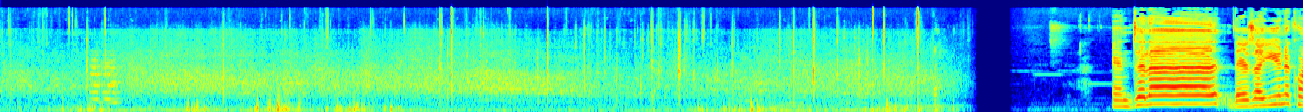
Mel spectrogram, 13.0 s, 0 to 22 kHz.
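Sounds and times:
wind gusts on microphone: 0.0 - 9.8.

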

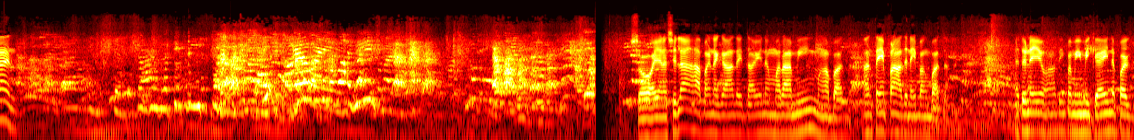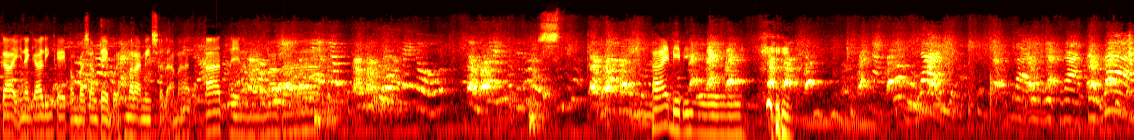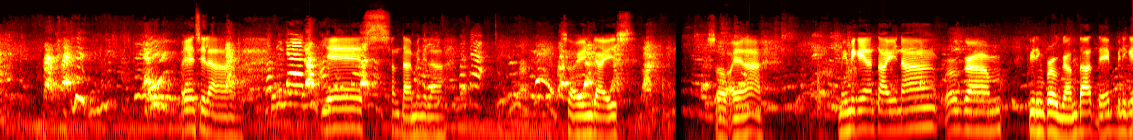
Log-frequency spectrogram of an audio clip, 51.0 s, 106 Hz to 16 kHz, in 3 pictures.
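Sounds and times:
children chattering and calling: 0.0 - 51.0.

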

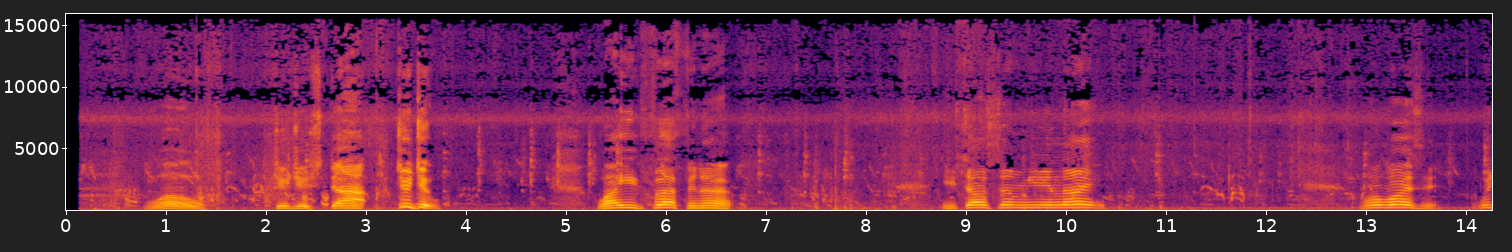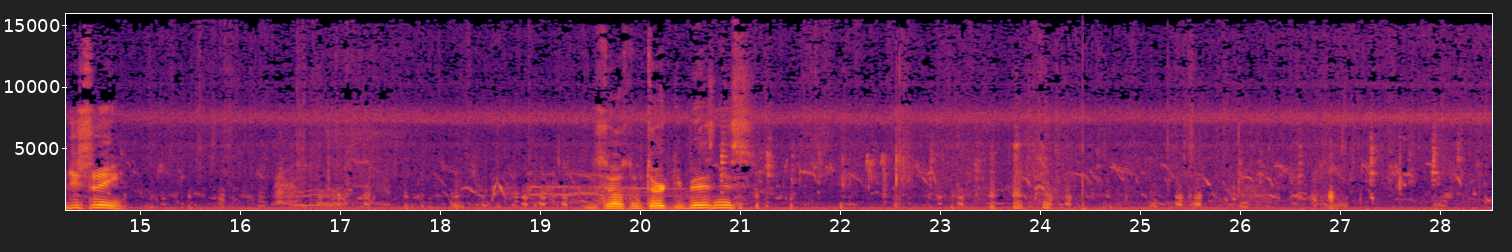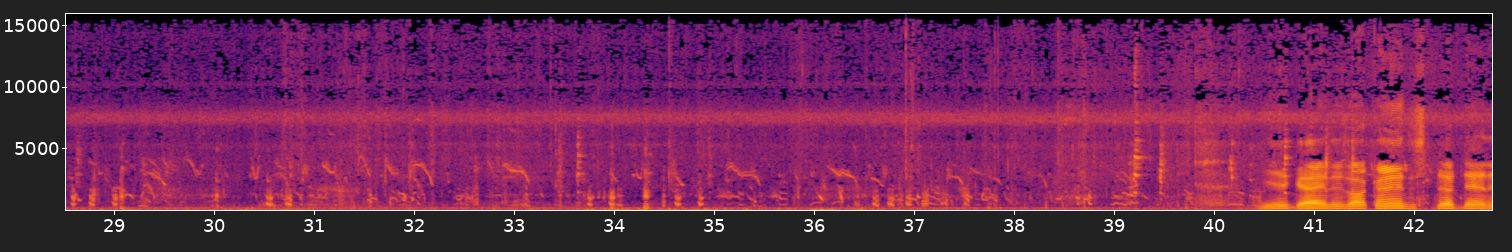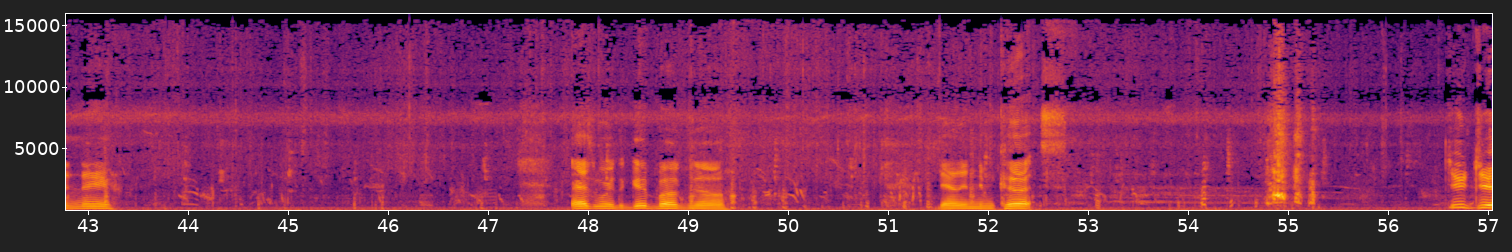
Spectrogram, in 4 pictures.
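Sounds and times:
chickens clucking: 0.1 - 57.0.

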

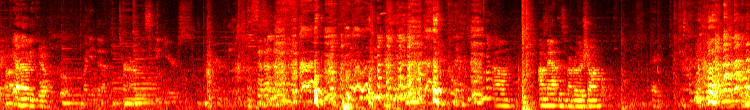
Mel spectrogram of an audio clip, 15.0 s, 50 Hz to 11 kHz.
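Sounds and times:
person chuckling: 5.2 - 9.8.

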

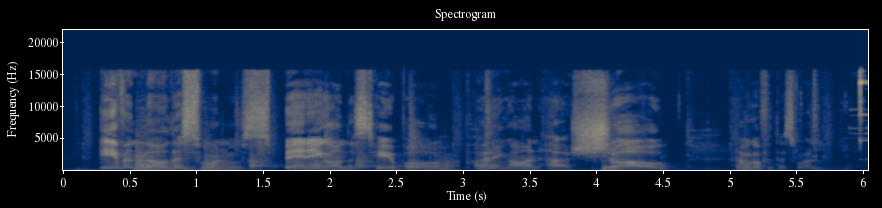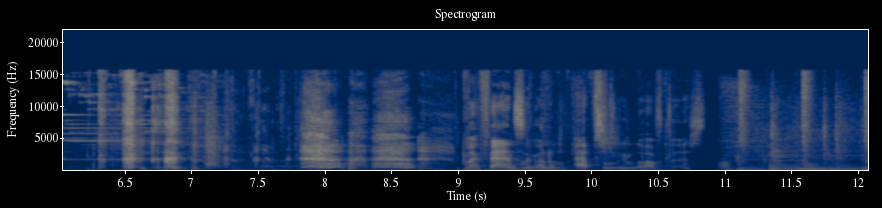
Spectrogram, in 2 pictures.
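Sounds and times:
background music: 0.0 - 12.0
bell-like chime: 5.9 - 7.4.

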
